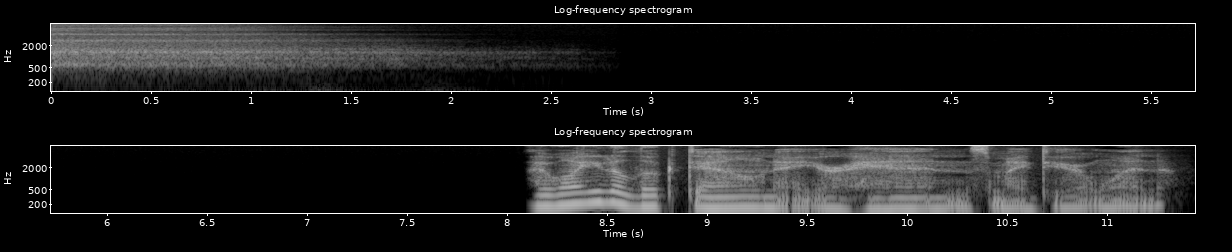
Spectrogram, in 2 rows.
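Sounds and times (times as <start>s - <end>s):
deep breath exhale: 0.0s - 2.8s
speech: 8.1s - 11.4s.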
